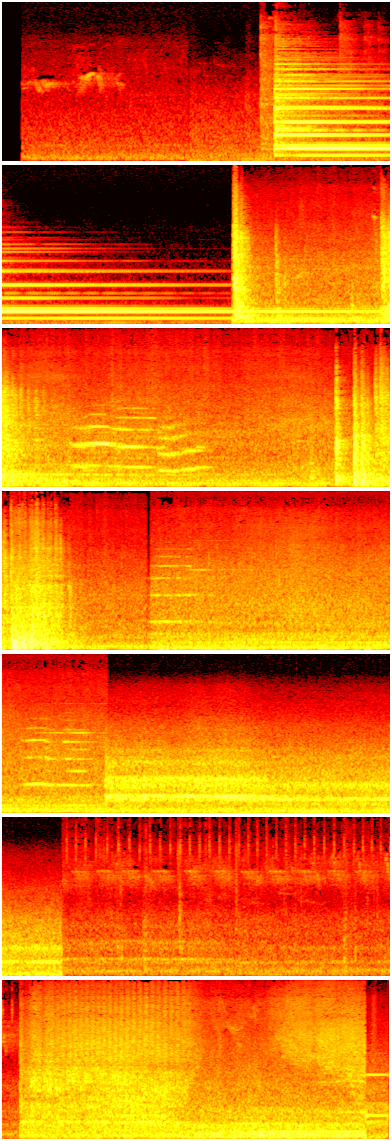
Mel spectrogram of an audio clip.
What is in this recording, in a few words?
orchestra; Lisboa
